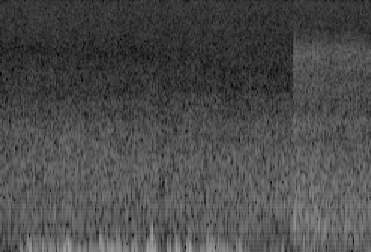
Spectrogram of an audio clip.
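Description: Wind gusts outdoors, buffeting in low rumbles.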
